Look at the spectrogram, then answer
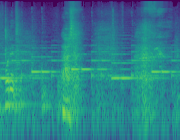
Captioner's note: grunts; laughs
